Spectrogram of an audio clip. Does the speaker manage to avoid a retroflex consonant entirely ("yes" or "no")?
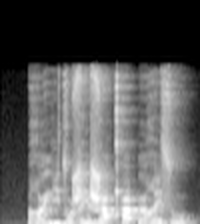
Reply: no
